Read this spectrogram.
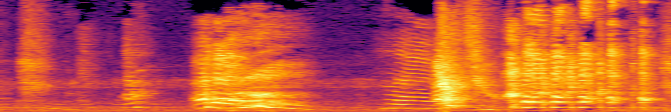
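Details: Baby laughing at someone sneezing: a sneeze-like burst among baby laughter and bright giggling, with the child laughing after the sneeze.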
